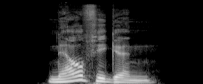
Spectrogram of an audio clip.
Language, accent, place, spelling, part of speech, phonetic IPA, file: German, Germany, Berlin, nervigen, adjective, [ˈnɛʁfɪɡn̩], De-nervigen.ogg
- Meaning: inflection of nervig: 1. strong genitive masculine/neuter singular 2. weak/mixed genitive/dative all-gender singular 3. strong/weak/mixed accusative masculine singular 4. strong dative plural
